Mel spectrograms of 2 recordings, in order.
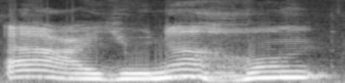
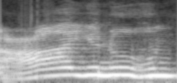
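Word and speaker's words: أعينهم: لمبا نہیں کرنا اس کو، دونوں کی الگ الگ آواز نکلنی چاہیے. اگر آینہم پڑھیں گے تو ہم غلط پڑھیں گے، آینہم پڑھیں گے تو بھی غلط پڑھیں گے. ہم نے پڑھنا ہے نرمی سے سختی کی طرف، حمزہ نرمی سے ادا کیا جاتا ہے اور عین جو ہے مخصوص مخرج ہے، اس کا دھیان رکھا جائے.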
